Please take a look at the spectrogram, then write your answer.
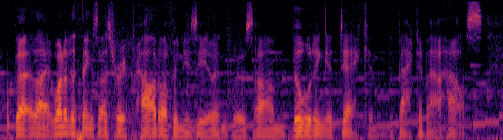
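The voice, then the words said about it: New Zealand accent. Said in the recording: “your kiwi accent”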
